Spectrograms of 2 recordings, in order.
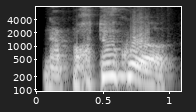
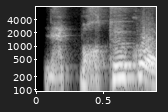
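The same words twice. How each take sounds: First: N'importe quoi stretched out slowly, quoi falling; slow exasperated N'importe quoi; slow dismissive drawl. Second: Said in the usual way. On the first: Shown as a demonstration. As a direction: drag out N'importe quoi in disbelief.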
